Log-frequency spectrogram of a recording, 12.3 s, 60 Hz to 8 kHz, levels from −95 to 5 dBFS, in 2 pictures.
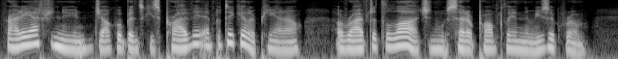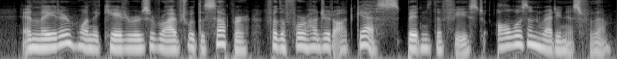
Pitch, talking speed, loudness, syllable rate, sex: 155 Hz, 220 wpm, -19 LUFS, 6.4 syllables/s, female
